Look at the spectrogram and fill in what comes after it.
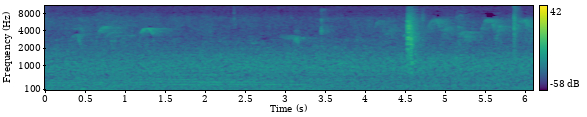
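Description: Small birds chirping, short high calls scattered through, with two sharp clicks about four and a half and six seconds in over a steady low rumble.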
